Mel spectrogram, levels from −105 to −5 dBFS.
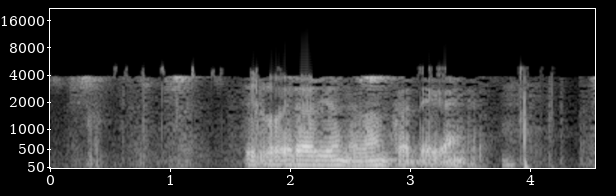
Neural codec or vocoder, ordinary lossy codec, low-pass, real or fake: none; AAC, 16 kbps; 19.8 kHz; real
